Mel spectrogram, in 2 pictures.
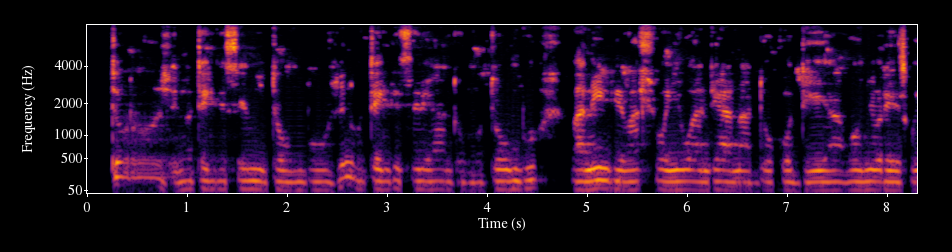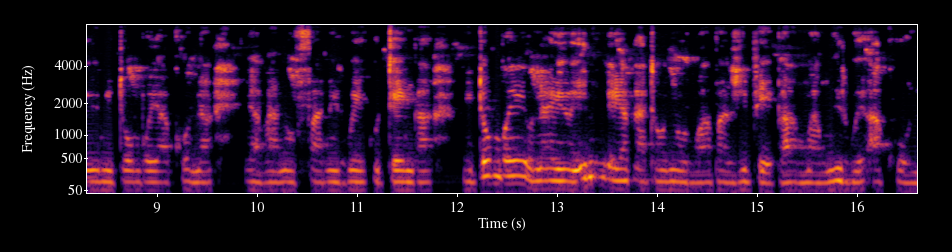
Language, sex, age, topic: Ndau, female, 36-49, health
